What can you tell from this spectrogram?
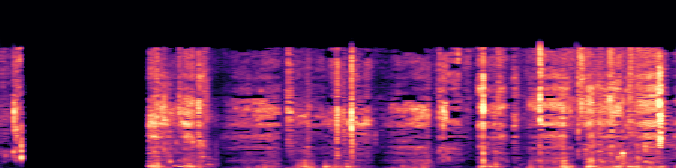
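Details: A Pit Bull feeding on raw meat and chicken; after a short silent break, loud moist chewing and crunching resumes in uneven clusters of bites.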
